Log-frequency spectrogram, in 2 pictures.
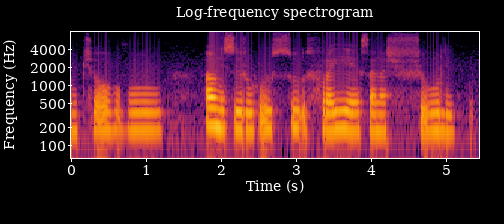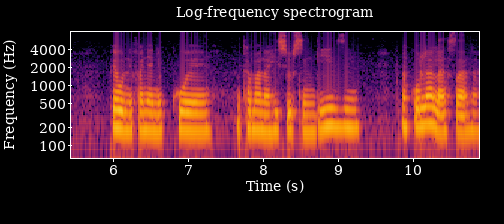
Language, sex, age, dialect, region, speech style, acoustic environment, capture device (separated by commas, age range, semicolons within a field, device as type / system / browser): Swahili, female, 25-34, Kenya - Nairobi Sheng-influenced, Kenya, relaxed, nature, mobile / Linux / Chrome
